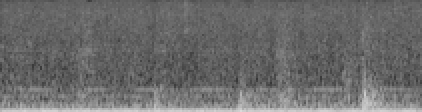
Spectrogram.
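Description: Steady low electrical hum, with a few faint short strokes of a marker writing on a whiteboard in the second half.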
